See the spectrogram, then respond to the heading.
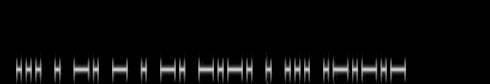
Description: Morse code, heard as a keyed tone, about 25 wpm, 700 Hz. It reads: SENTENCES.
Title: Pangram Challenge v2 - 25wpm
